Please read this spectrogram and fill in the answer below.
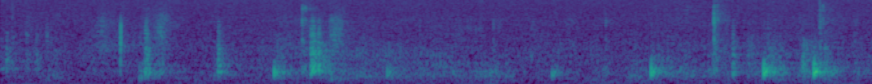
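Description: Marker writing on a whiteboard: a string of short, irregular squeaks and taps as the letters are drawn.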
